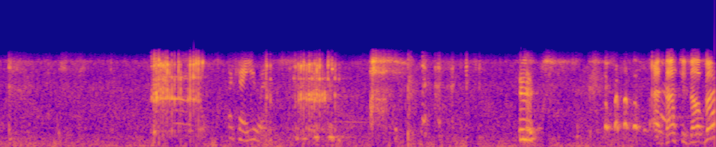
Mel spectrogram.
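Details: Two people in a burping contest take turns with loud, drawn-out deliberate belches and laughter between; one struggles to get more out, and the contest ends in a draw.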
